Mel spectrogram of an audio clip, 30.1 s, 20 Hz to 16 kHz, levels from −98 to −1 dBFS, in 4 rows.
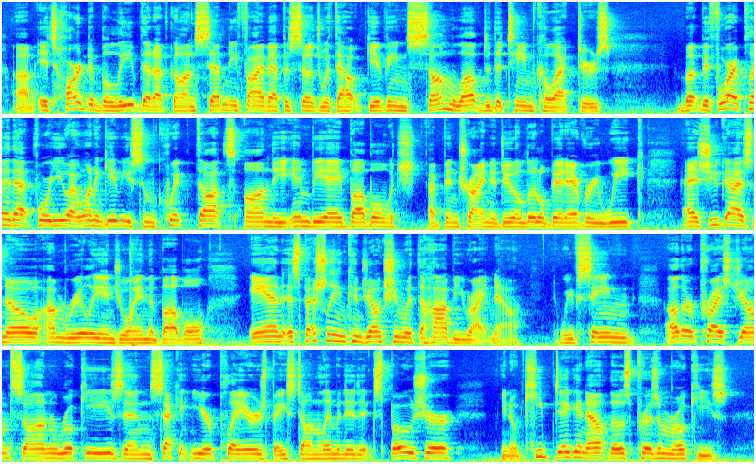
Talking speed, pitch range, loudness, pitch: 180 wpm, 140-160 Hz, -22 LUFS, 150 Hz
